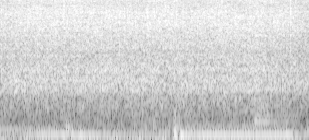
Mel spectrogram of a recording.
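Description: Onions sizzle in a hot pan, a steady, rain-like crackle of hiss and pops that runs unbroken from start to finish with no voices.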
